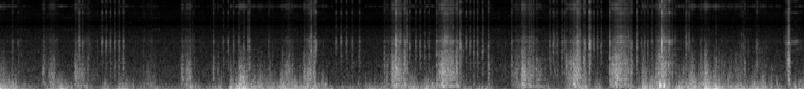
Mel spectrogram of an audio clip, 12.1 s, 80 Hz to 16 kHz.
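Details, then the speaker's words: Honda CR125 two-stroke dirt bike being bump started after flooding; pushed bike gives uneven coughs and pops that never catch into a steady run, engine full of fuel; draining the carburetor float bowl suggested. Flooded engine. "Yeah, she's flooded. I don't like that noise either. Because she's full of gas."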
